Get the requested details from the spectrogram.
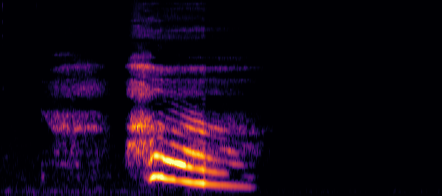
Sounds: Sigh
